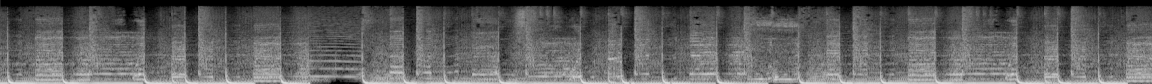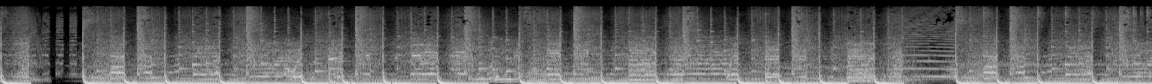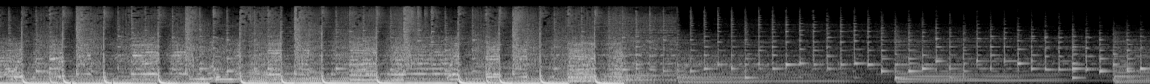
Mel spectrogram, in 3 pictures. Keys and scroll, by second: 7.3 ctrl+alt+z, 7.5 ctrl+-, 7.6 ], 12.9 ctrl+-, 13.9 Return, 21.8 ctrl+t, 27.2 Return.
